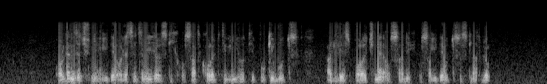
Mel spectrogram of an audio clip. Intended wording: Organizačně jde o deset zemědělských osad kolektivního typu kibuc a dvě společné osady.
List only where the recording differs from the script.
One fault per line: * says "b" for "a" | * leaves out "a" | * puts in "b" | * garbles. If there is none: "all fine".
* garbles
